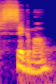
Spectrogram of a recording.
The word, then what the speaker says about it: sigma: and some variance the variance is this it's pronounced Sigma it looks kind of like a since it's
